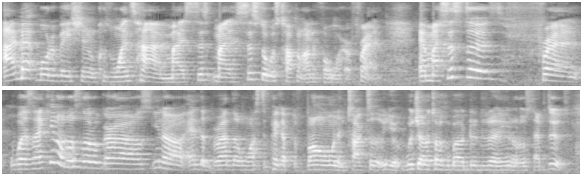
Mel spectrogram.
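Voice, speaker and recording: Speaking at a fairly quick pace with hardly any pauses, a woman with an American accent uses lively intonation, with noticeable background noise and audible room echo. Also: fairly low pitch for a woman. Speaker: storytime YouTuber. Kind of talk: casual storytelling. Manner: animated.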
